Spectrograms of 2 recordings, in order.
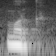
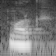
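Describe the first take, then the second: No difference in how they are said.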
